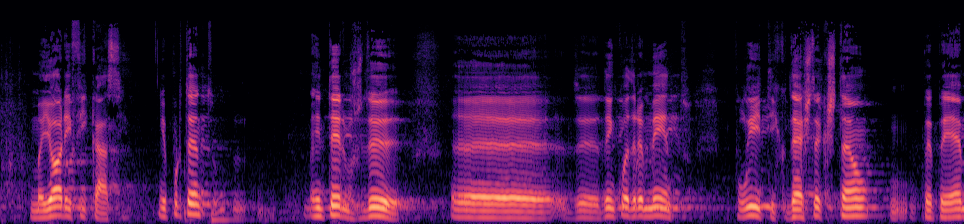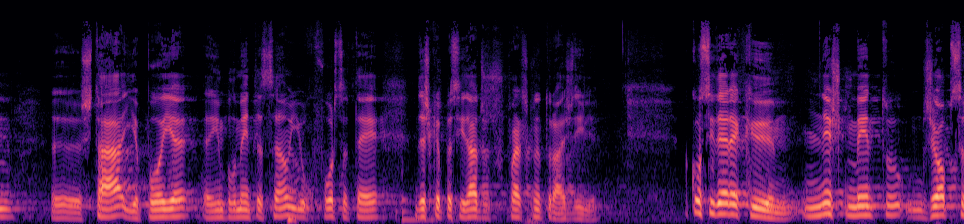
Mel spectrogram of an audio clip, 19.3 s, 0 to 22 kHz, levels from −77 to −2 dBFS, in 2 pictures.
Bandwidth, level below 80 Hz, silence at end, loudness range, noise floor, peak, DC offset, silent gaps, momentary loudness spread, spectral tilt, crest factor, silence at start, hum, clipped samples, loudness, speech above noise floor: 15.5 kHz; -58 dBFS; 0 s; 4 LU; -49 dBFS; -4 dBFS; under 0.1%; none; 15 LU; -5 dB/octave; 18 dB; 0 s; none; under 0.1%; -22 LUFS; 27 dB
